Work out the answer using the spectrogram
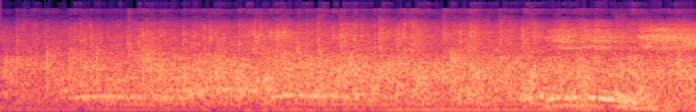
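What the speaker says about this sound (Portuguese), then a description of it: "Quantos podem aplaudir o Senhor?" A church congregation applauding during a Portuguese-language evening service, a dense, steady roar of clapping throughout, with voices and a sustained tone sounding over it.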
